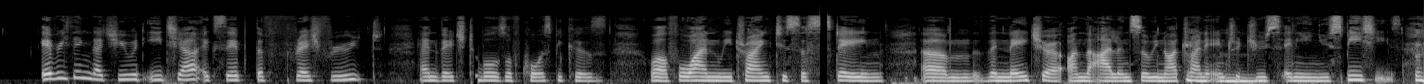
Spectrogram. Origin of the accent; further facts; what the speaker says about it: Middelburg, Mpumalanga, South Africa; I grew up in Middelburg. If you know it, you know it's a mining area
